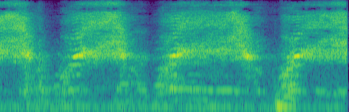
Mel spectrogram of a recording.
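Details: Newborn baby boy crying just after vaginal delivery: loud, rhythmic, high-pitched crying in repeated bursts with quick breaths between; a vigorous, normal newborn cry.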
